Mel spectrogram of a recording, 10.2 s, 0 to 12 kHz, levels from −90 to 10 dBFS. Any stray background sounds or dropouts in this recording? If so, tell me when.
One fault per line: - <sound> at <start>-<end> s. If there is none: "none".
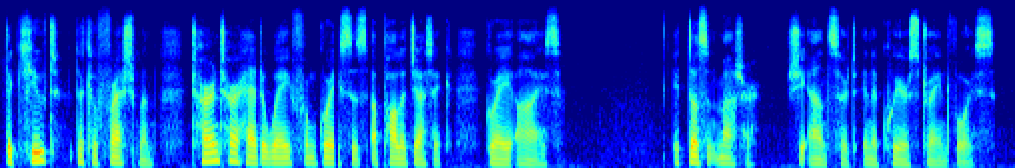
- dropout at 3.3-3.4 s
